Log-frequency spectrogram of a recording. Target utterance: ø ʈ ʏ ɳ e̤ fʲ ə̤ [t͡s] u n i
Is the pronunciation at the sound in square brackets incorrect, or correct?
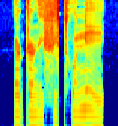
incorrect: tʰ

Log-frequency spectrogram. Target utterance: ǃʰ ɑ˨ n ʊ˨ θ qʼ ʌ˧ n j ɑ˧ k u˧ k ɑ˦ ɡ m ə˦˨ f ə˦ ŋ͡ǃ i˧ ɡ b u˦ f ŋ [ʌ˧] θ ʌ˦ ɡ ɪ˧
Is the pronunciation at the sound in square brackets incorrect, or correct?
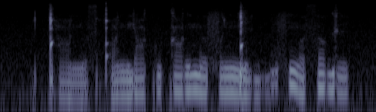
correct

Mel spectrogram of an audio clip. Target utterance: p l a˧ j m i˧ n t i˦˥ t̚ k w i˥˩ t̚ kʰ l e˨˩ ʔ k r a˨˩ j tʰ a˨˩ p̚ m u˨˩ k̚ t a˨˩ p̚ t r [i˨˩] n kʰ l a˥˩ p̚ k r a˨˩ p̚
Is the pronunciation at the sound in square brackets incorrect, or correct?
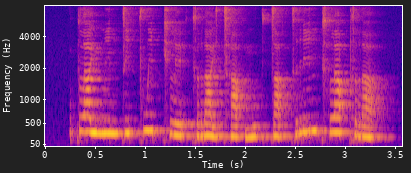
incorrect: i˥˩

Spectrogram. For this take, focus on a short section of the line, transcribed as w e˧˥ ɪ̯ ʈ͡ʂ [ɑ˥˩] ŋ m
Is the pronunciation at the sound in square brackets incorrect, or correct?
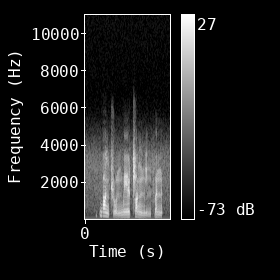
correct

